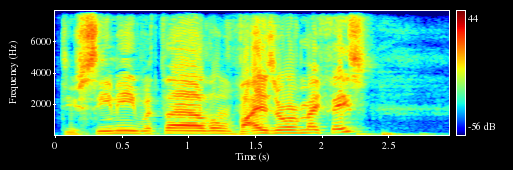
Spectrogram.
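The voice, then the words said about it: Poor put-on Scottish accent. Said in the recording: “Am I talking in a Scottish accent? ... You are right now. ... I did. It's probably terrible.”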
